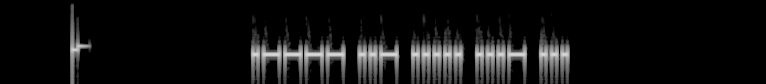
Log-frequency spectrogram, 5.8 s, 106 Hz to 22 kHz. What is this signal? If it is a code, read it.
Morse code, heard as a keyed tone, about 30 wpm, 700 Hz. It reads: 1U5VS
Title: Five Challenging Letter-Number Combinations 30wpm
